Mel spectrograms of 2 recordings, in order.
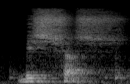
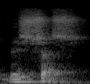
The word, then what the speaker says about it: বিশ্বাস: হয়েছে তারপরে ব ফলা মাঝে বা শেষে অনুচ্চারিত মানে বফলাটা উচ্চারণ আসবে না তখন দুইবার হবে যেমন ঐশ্বর্য ঐশ্বর্য বিশ্বাস বিশ্বাস বিদ্যান বিদ্যান তারপরে অনুচ্চারিত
